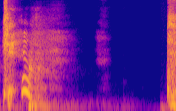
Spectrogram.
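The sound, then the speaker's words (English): A single loud human sneeze: a sharp burst and a short trailing exhale, then near silence, with a brief sound at the very end. “I need to sneeze. Sorry.”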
